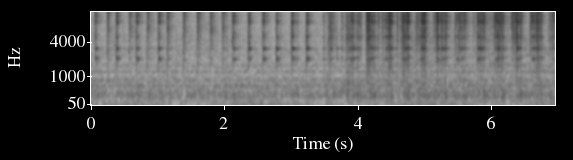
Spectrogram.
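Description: Long matte nails tap an empty clear glass tumbler lying on its side, striking its thick base rim and its side. Bright, short clicks with a glassy ring near 3.2 kHz come in an even rhythm at first. Just before the halfway point they quicken into a dense, overlapping flurry.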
